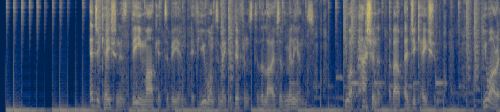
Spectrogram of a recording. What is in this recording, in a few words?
INSTITUTIONAL, ENGLISH UK MALE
